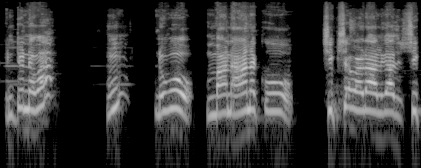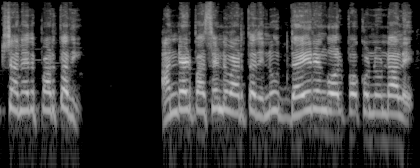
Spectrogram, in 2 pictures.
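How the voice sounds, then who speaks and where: Soothing, emphatic Telangana woman, high-pitched. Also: darkish tone, dry recording. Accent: Telangana Telugu. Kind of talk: consoling a grieving child on camera.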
